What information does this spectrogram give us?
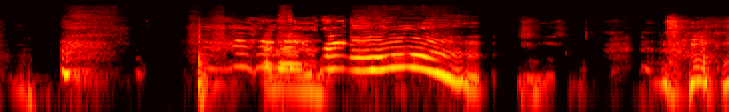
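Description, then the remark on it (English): A voice imitates Chewbacca's long, warbling Wookiee roar, a howling moan that rises and falls in pitch for about two seconds, loud, with brief vocal sounds before and after. “that was Chewbacca.”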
